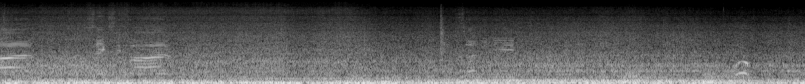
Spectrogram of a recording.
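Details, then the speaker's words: Old Jeep truck with old V8 and four-barrel carburetor, full throttle from 55 to almost 80 mph: deep steady full roar under load, no hesitation when secondaries open. Normal full-throttle acceleration. "almost 80 woo that's much scarier in a large vehicle see you just can't argue with an old V before barrel and it didn't even hesitate when we stab the seconders nope"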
